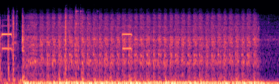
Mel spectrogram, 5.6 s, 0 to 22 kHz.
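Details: 2002-2007 Mercedes C240 W203 M112.6, after replacing burnt 15 A ignition coil fuse #48 that caused crank-no-start: short crank, catches at once, smooth steady low idle with no misfire or stumble; fixed.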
